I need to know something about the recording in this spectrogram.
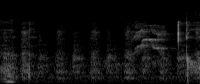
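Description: A dog panting at close range, open-mouthed, with a sharp click near the end.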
